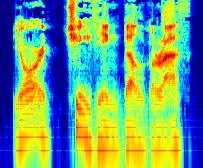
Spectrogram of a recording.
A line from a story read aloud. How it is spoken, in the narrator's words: Belden growled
